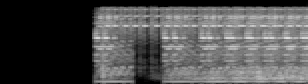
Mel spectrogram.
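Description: Coins jingle and clink as they are collected.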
